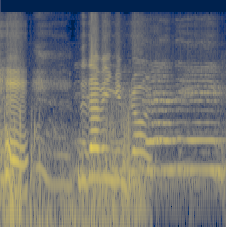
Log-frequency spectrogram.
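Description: A young woman sings into a microphone.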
